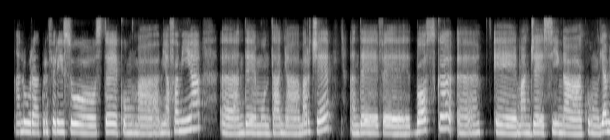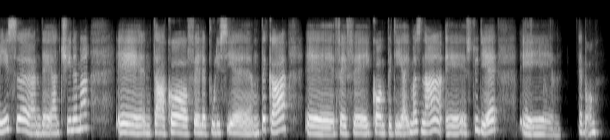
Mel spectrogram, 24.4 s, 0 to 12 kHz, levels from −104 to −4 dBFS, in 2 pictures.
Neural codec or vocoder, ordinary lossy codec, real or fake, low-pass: none; none; real; 7.2 kHz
